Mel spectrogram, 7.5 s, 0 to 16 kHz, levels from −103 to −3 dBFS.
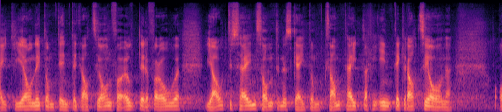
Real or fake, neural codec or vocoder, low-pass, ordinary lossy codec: fake; codec, 44.1 kHz, 7.8 kbps, Pupu-Codec; 14.4 kHz; none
